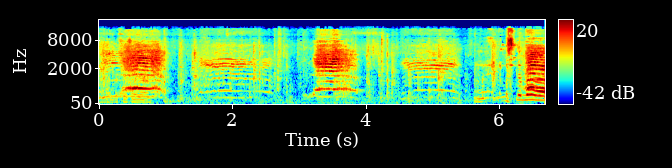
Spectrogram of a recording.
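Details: Pregnant goats on a backyard farm in the Philippines, let out of their pen now that the sun is hot; several harmonic, wavering bleats, each about a second long, with a man talking between calls.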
